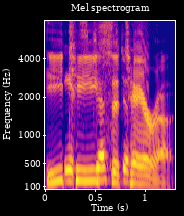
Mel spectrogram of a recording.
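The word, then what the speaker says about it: et cetera: very pronunciation of Etc and in both languages Etc is the only word that starts with at instead of X which is so much more common ET satera it's the song that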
